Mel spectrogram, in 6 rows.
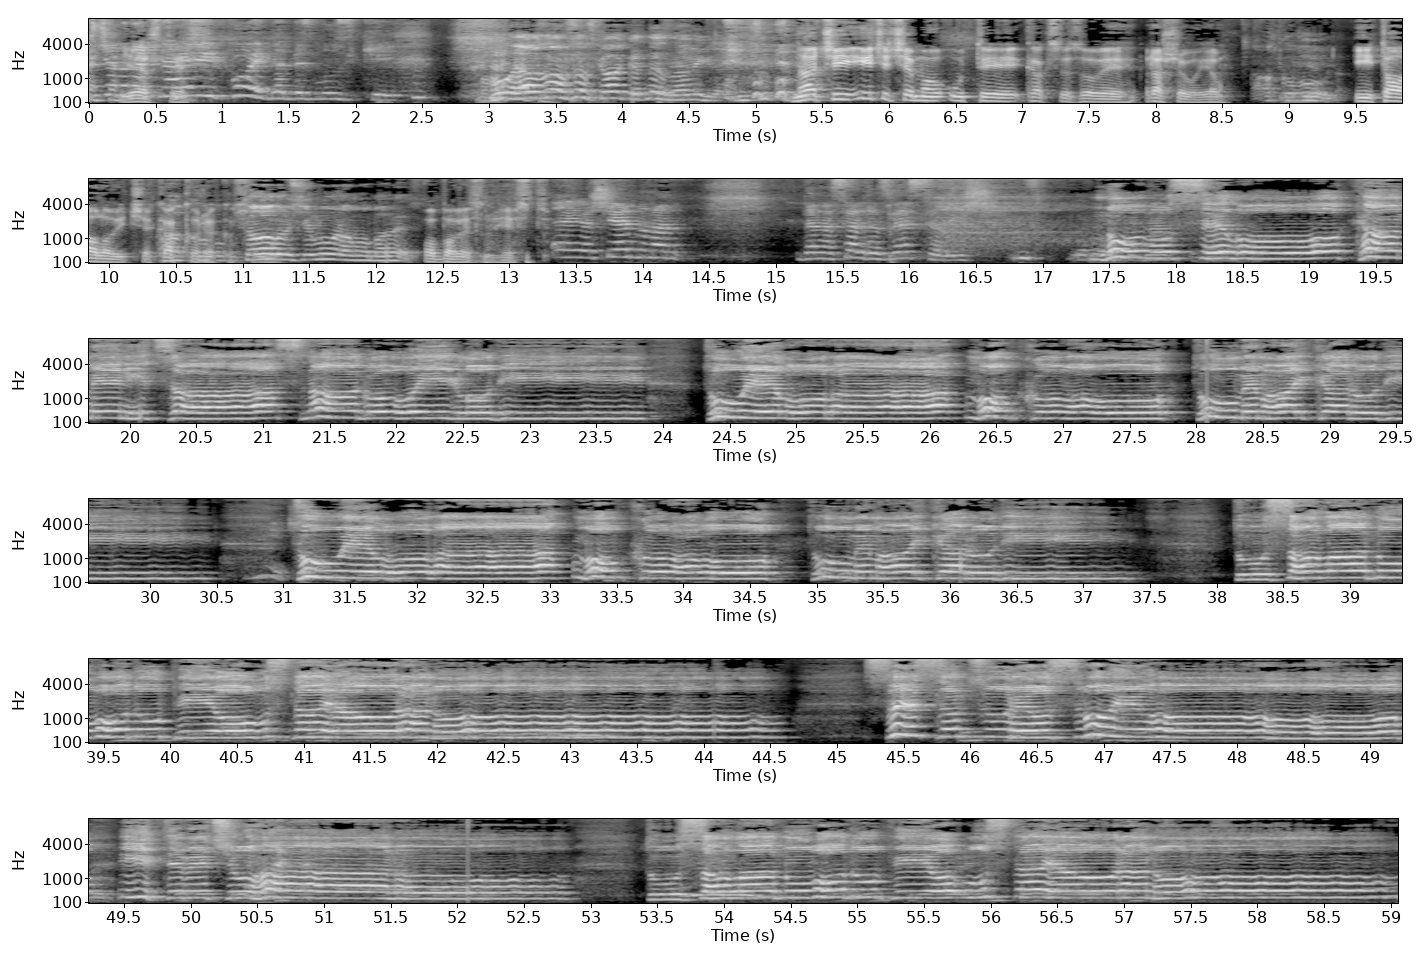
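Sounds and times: man singing unaccompanied: 0:02.9 - 0:06.9, 0:08.7 - 0:13.1, 0:17.2 - 0:59.0.

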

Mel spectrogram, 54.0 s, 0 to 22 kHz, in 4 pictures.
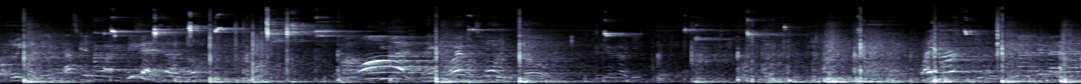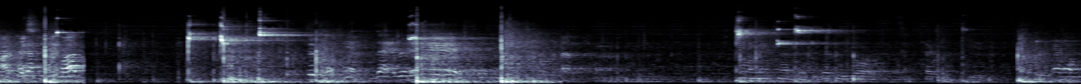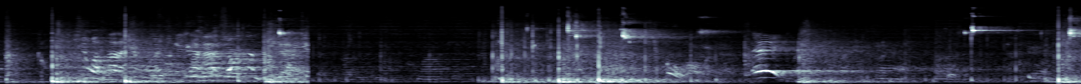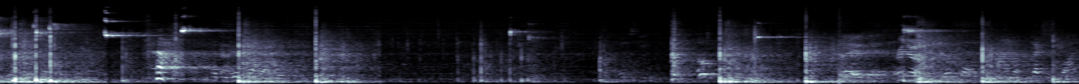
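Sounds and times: basketballs bouncing on hardwood: 0:00.2 - 0:00.7, 0:02.4 - 0:03.4, 0:08.6 - 0:14.3, 0:26.2 - 0:28.9, 0:33.0 - 0:35.2, 0:37.0 - 0:37.6, 0:40.2 - 0:42.2, 0:43.5 - 0:45.1, 0:48.9 - 0:51.1
sneaker squeaks: 0:00.2 - 0:20.2, 0:22.2 - 0:24.5, 0:25.2 - 0:28.7, 0:30.3 - 0:30.9, 0:33.0 - 0:36.4, 0:38.8 - 0:43.7, 0:46.2 - 0:48.2, 0:49.0 - 0:51.0, 0:51.7 - 0:53.9.

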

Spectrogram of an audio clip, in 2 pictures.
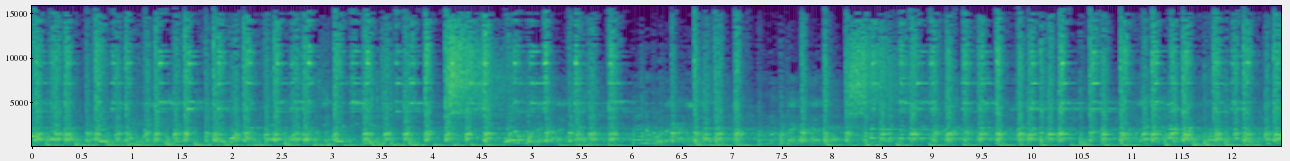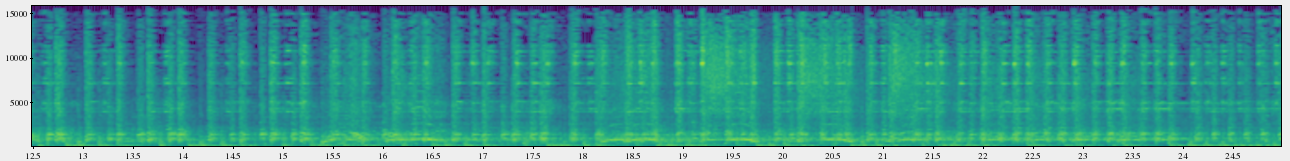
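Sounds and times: harmonium melody: 0:00.0 - 0:24.9
tabla and hand drums: 0:00.0 - 0:24.9.

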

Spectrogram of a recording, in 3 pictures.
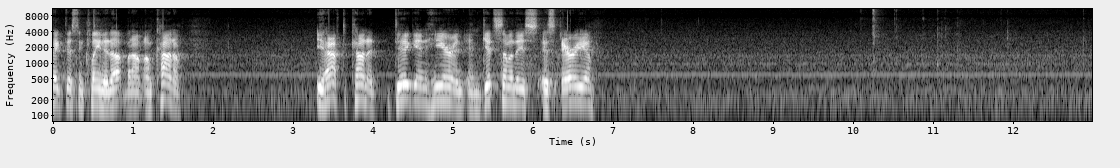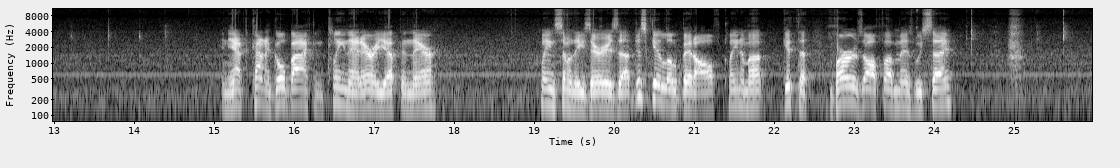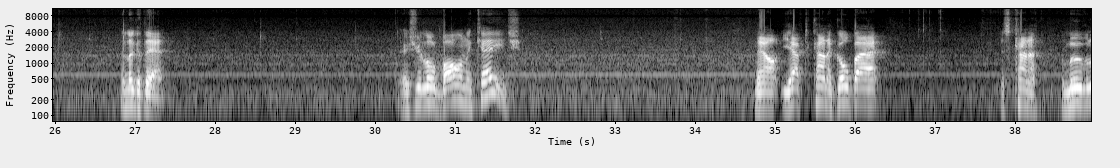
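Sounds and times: faint constant whine: 0:00.0 - 0:38.9
steady background hum: 0:00.0 - 0:38.9.

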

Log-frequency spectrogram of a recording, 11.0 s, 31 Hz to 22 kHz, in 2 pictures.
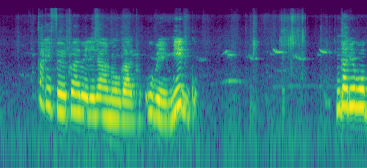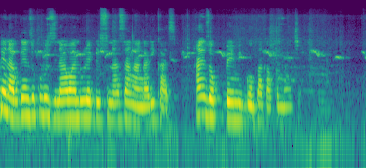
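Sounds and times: bird chirping: 0:00.3 - 0:11.0.

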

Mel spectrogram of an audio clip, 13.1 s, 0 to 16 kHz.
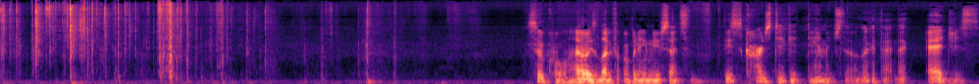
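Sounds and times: foil wrapper tearing and crinkling: 0:00.0 - 0:03.7
cards rustling: 0:00.0 - 0:06.2.

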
